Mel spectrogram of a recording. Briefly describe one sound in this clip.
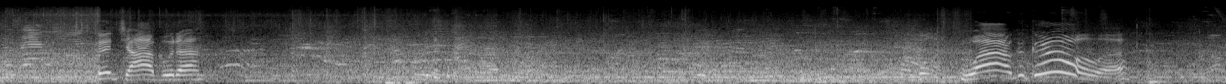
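A little girl squeals in a high voice nearby.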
